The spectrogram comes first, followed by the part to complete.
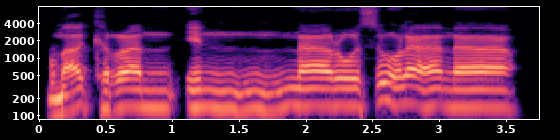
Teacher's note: jadi makna makran jangan dipanjangkan, jangan didengungkan.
